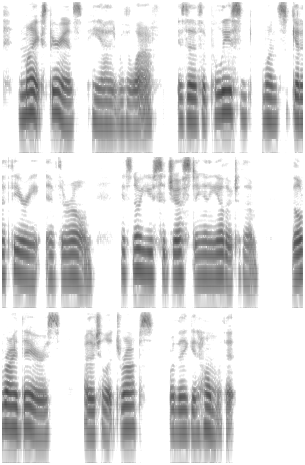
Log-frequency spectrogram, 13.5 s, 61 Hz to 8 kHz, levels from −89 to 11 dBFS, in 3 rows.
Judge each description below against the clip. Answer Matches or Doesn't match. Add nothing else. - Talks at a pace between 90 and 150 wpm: Doesn't match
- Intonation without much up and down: Matches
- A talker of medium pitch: Matches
